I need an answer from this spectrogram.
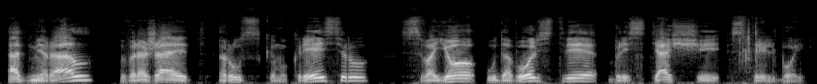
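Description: A man narrating a book in an expressive, dramatic storytelling manner on a close mic. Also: fairly low pitch, no room sound. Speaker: audiobook narrator.

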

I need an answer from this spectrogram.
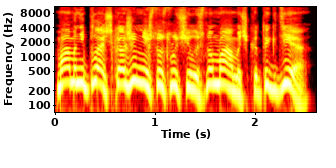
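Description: A man's voice: very high-pitched, animated, fast talker, dry recording, studio quality, pitched above the performer's own voice. A man voicing a quarrelsome woman company director who screeches in anger and turns frantic on the phone.

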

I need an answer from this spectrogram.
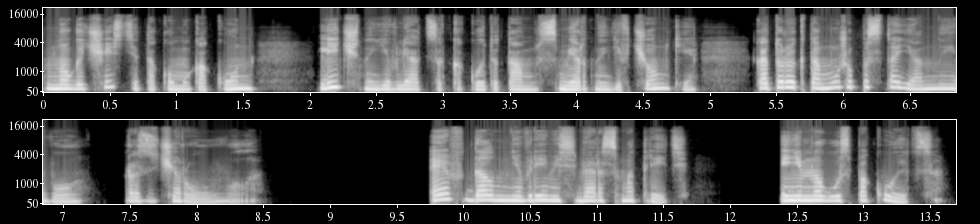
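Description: A woman narrating a first-person fantasy audiobook in an expressive, lively reading. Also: mid-range voice, no echo, studio quality.

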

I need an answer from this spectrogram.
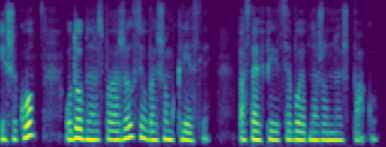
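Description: A woman reading a novel aloud as an audiobook narrator, measured and calm. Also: on the low side, no room sound. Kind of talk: scripted narration.

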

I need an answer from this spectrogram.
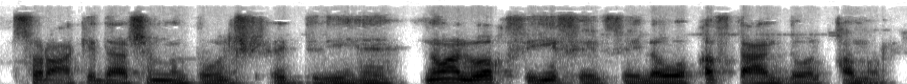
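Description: Fast-talking Egyptian man lecturing. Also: mid-range voice, fairly even intonation, darkish tone, husky. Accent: Egyptian Arabic. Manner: rapid, repeats points and quizzes students. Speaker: teacher of Quranic exegesis. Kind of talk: classroom lecture.

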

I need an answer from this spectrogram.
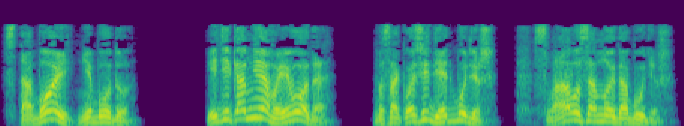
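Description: A man voicing a proud, commanding warrior prince who shouts across a battlefield in a storybook reading. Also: fairly high pitch, sing-song, a little slow, husky, no echo, muffled recording, voice pushed up, heavily acted. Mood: booming commanding.

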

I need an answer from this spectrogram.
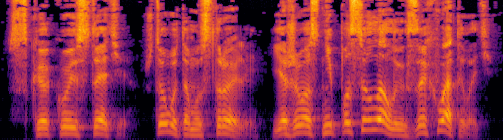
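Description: A man reading aloud, voicing the stern male head of a watch service who speaks slowly and gives curt commands. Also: on the high side, very animated, darkish tone.

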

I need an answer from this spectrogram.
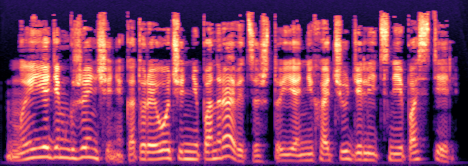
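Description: A sardonic young warlock, as the reader plays him, calm and grinning through every line. He speaks in a dry, close storybook voice with only a slight lift in pitch. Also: fairly quick, no echo, lightly acted.

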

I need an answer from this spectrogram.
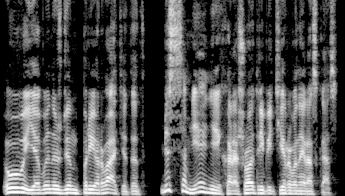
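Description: A man's voice: mid-range voice, very animated, brisk, fairly bright tone, voice pushed up. A man voicing a pompous, scornful middle-aged minister with a sneering, haughty manner in an audiobook.

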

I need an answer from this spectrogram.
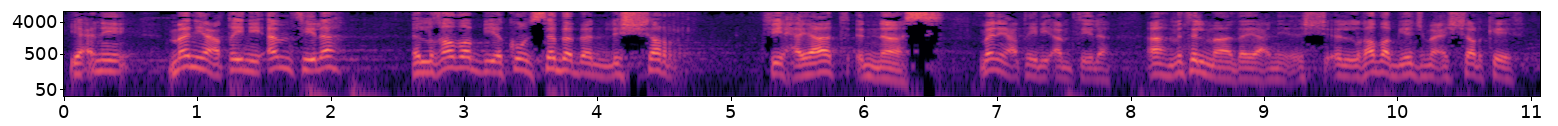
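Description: A man's voice: medium pitch, lively intonation, a little fast. A man giving an interactive religious lesson to children, asking questions, praising answers and acting out little dialogues. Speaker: sheikh teaching children. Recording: dull lo-fi audio in a reverberant hall.

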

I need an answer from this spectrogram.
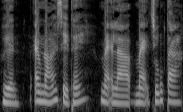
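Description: A woman's voice: fairly low pitch, steady tone, a little slow, dark tone, no room sound, close to an everyday voice. Woman reading a pleading husband on the phone. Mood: placating.

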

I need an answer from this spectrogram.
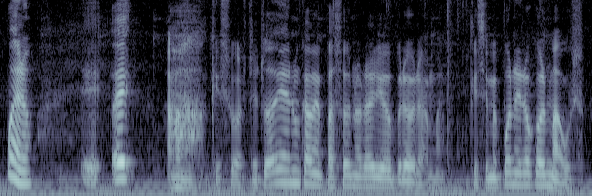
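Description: There's slight background noise as this radio talk show host, speaking Rioplatense Argentine Spanish, rambles and jokes casually, amused at his own remarks. His voice runs on the high side, sing-song and a bit bright, and he talks fairly quickly.

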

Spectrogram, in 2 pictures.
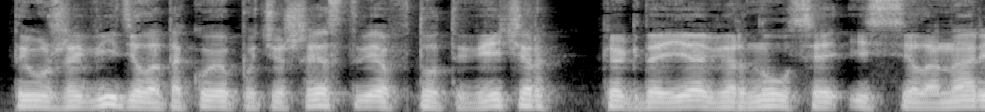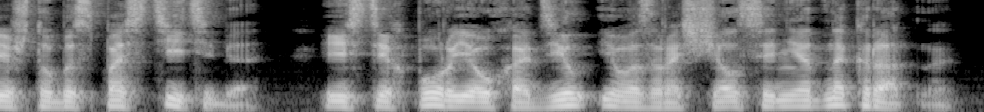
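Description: A man reads a brooding, cursed immortal from an audiobook. He speaks in a fairly low, grave voice, slow and measured. He sounds tired of endless years. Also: fairly even intonation, natural voice. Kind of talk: audiobook character reading.

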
